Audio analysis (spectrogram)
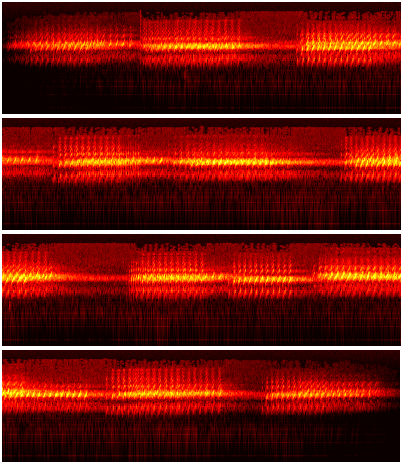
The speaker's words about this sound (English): Also calling are male gray tree frogs with an incredibly loud bleating trill for such a small animal.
